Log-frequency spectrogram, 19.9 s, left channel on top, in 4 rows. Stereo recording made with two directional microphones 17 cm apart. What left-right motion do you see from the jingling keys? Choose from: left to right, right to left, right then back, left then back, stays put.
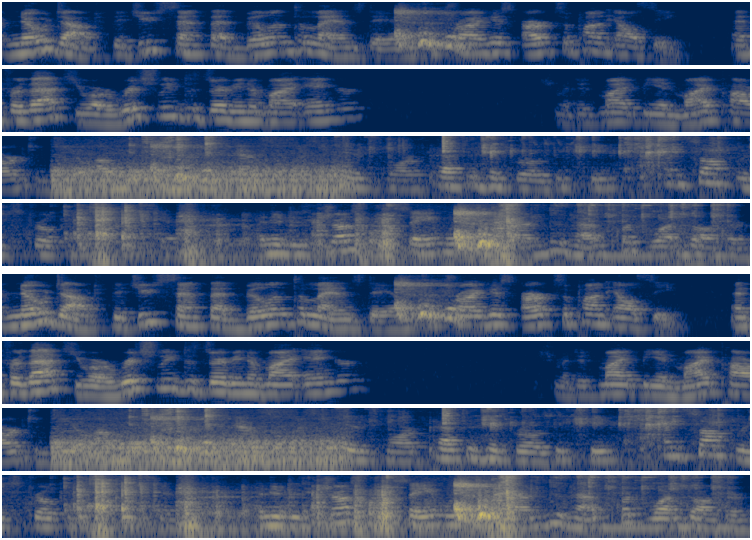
right then back.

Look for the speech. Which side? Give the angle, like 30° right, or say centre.
40° right.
